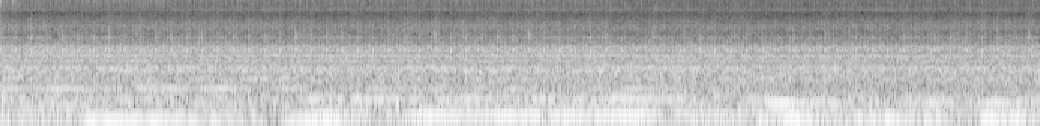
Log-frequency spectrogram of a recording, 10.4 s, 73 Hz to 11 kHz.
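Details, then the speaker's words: Skoda Fabia 1.4 petrol at cold idle: faint dull rapid tapping from low in the block near the timing belt side, heard from a distance; dealer claims piston slap and normal, cold hydraulic lifters also slightly audible; cause uncertain. "Официалы говорят, что это перекладывается поршень, и это все в порядке вещей. Если открыть капот, он идет где-то вот где ремни ГРМ, но там снизу откуда-то."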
